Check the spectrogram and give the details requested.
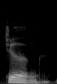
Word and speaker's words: Trung: The correct, that I always go by Trung because that's the easiest, right? But the correct pronunciation of my last name is Jung.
